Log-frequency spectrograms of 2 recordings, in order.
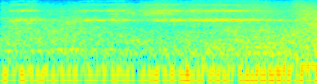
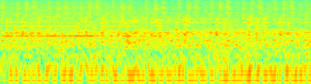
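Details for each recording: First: Renault Logan/Sandero not engaging gears, clutch pedal pressed: loud high-pitched squealing whistle over a faint low hum from the clutch release bearing; gears hard to engage. Worn clutch release bearing squeal. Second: Renault Sandero (Logan/Sandero) after clutch and gearbox repair for noise and gears not engaging: steady even idle with the clutch pedal pressed, no bearing whir or grinding; the earlier noise is gone.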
